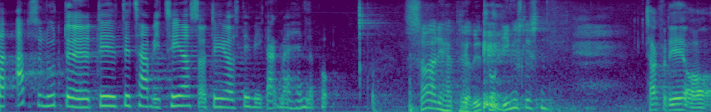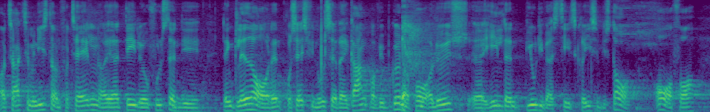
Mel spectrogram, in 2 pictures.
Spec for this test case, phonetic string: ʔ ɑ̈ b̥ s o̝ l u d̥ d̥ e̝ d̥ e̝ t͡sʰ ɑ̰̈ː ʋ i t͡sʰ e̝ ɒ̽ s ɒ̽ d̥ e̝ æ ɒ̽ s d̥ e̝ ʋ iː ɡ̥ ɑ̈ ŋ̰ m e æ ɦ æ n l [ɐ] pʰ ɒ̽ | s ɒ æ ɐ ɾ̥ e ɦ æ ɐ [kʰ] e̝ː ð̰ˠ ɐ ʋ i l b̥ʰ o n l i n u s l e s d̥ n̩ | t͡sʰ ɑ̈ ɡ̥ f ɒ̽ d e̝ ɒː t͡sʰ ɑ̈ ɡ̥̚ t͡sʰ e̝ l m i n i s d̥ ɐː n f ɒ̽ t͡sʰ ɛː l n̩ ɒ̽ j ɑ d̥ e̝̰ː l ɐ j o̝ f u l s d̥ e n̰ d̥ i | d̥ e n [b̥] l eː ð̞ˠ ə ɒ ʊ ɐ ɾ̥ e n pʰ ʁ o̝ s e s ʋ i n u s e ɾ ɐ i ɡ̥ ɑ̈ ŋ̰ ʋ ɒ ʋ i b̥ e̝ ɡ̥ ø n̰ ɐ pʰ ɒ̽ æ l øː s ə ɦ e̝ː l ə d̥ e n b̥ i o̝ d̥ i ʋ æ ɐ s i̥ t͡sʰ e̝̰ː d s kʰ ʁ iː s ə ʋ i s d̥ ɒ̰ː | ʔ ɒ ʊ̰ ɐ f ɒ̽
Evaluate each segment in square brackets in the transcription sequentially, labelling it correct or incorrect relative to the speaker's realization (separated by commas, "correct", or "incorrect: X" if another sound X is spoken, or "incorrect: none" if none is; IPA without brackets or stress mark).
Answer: incorrect: ə, incorrect: pʰ, incorrect: ɡ̥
